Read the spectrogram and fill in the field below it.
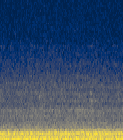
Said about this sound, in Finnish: Liikenne kohisee sunnuntaipäivästä huolimatta vilkkaana tässä ympärillä.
